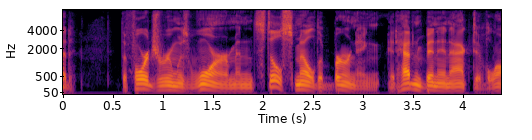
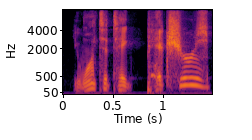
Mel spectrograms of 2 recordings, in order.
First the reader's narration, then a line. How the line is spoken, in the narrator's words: Bose hissed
